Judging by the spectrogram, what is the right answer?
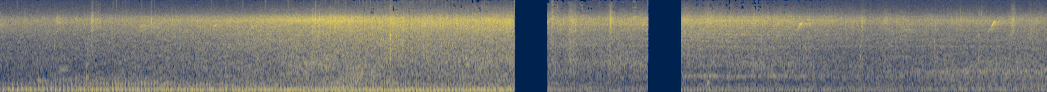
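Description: A motor vehicle engine running close by, a steady low rumble. It cuts out twice briefly about halfway through and is quieter afterwards.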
